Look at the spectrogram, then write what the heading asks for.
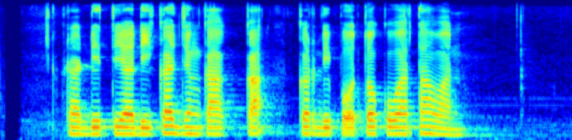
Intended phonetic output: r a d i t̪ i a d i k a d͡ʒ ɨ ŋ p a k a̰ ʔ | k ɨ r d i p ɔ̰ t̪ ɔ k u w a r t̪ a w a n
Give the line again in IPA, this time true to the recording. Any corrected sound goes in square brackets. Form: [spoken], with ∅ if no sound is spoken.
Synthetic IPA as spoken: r a d i t̪ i a d i k a d͡ʒ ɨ ŋ [k] a k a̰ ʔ | k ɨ r d i p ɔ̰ t̪ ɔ k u w a r t̪ a w a n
